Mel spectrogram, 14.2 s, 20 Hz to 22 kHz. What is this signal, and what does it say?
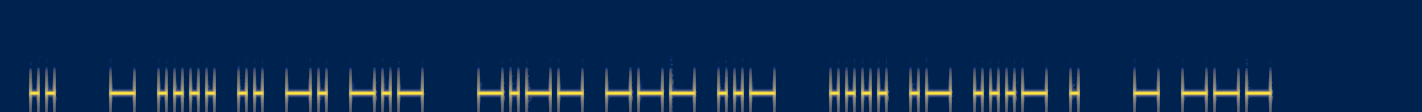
Morse code, heard as a keyed tone, about 15 wpm, 700 Hz. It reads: I THINK YOU HAVE TO
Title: Sets of 5 Words 15wpm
